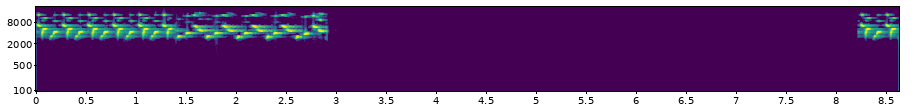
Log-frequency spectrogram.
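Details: European goldfinch singing a clean linked song with two changes, Mazagan school style: a fast run of short, sharp chipping notes for about three seconds, then long silence, then the same rapid phrase begins again.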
